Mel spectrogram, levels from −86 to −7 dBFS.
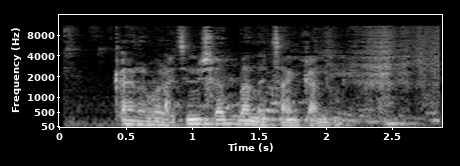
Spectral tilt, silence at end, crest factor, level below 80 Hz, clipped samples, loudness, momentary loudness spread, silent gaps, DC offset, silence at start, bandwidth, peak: -5 dB/octave; 0 s; 18 dB; -44 dBFS; under 0.1%; -24 LUFS; 10 LU; none; under 0.1%; 0.05 s; 11.5 kHz; -8 dBFS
